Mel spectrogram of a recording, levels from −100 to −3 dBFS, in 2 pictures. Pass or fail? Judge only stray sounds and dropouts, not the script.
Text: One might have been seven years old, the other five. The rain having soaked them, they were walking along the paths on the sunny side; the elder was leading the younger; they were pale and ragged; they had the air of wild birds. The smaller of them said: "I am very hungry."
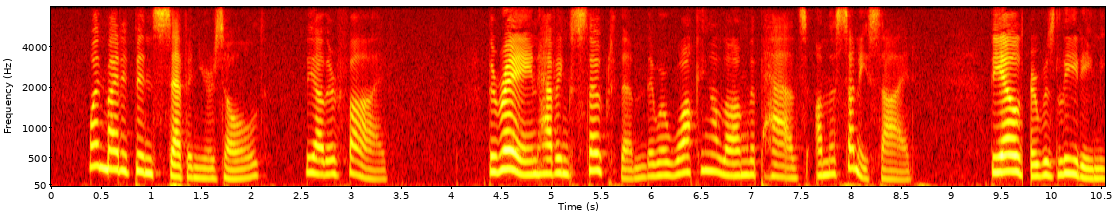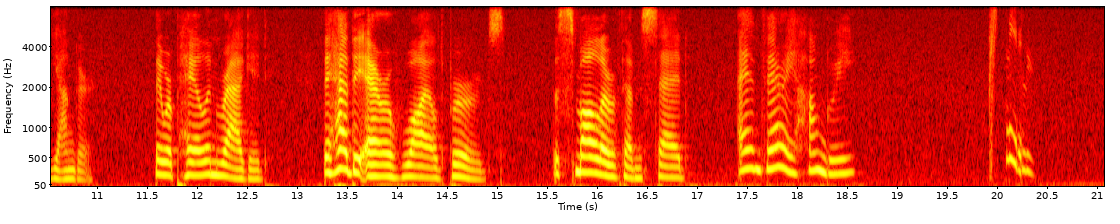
fail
